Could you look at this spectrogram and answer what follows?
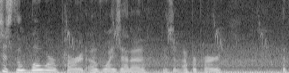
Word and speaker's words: Wayzata: I am in Wayzata, Minnesota, and a lot of people want to pronounce it Wayzata, but it's pronounced Wayzata.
